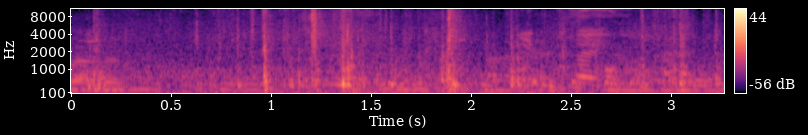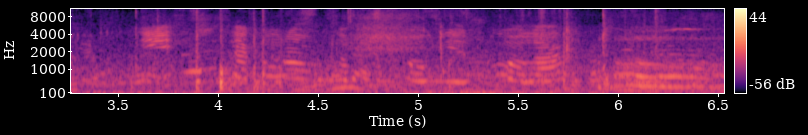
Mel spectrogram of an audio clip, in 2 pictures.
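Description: Quiet, indistinct voices of people talking nearby, with a few sharp clicks or knocks scattered through it and a low rumble underneath.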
